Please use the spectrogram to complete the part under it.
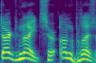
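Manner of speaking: ordinary delivery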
